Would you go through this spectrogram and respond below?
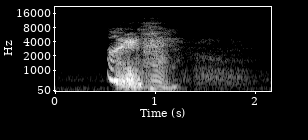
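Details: Female sneeze: one sudden, forceful voiced sneeze that fades into a breathy sigh.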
